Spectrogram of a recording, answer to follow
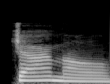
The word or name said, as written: Jarmo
